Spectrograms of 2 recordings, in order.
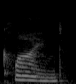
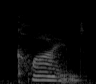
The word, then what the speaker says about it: climbed: check our pronunciation climbed just one syllable even though it has Ed on the end climbed climbed and Mountain has emphasis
